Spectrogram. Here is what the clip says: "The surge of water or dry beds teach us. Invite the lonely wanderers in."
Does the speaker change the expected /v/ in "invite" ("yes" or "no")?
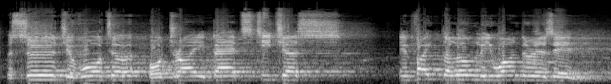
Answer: yes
